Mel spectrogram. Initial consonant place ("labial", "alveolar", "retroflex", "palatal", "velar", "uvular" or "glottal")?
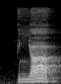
palatal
